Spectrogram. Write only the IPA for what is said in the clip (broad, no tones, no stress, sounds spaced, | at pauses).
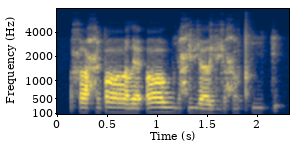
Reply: x ɑ ħ i̤ p ɑː l æ ʔ ɑː w i̤ ħ vʲ ɑː ɐ̯ vʲ ɔ̤ ħ ɔ̤ t̪ʰ i̤ k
